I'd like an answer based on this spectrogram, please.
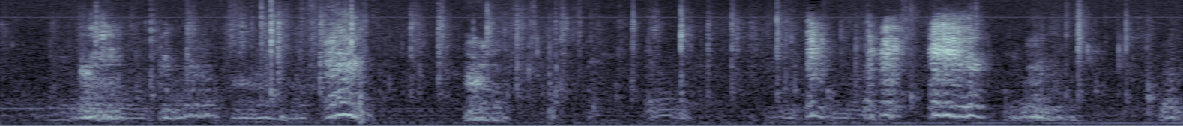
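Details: Two Yorkshire terriers, a mother and her puppy, playing together as the mother seemingly scolds her son; a series of low, throaty growling grunts in short bursts, some rising into brief whiny yelps.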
